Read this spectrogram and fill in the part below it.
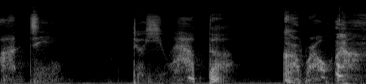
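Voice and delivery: hushed, half-mouthed whisper. Retelling what the niece whispered to her aunt: imitating niece whispering. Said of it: "she whispers and she goes".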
